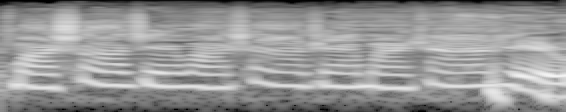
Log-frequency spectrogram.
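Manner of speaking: high-pitched imitation of buzzing fans; excited crowd. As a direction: mimic a crowd squealing news to each other. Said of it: "everybody's like".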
